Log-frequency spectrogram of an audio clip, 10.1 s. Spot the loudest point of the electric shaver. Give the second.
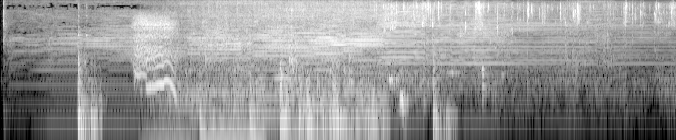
5 s.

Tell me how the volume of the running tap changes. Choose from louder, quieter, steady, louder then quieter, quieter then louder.
louder then quieter.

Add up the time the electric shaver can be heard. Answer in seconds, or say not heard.
10 s.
